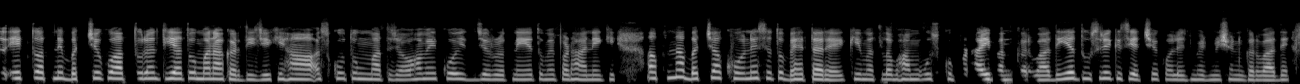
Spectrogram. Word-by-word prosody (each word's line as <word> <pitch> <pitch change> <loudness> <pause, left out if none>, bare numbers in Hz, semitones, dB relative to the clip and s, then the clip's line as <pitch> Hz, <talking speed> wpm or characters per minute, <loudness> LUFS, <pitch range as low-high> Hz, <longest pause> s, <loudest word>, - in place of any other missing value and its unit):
तो - - +3
एक 285 - +5
तो 295 - +3
अपने 275 0 0
बच्चे 250 +4 +1
को 280 +1 -3
आप 265 -2 +5
तुरंत 270 -1 0
या 270 -1 +8
तो 275 - 0
मना 255 -1 +5
कर 230 -2 +1
दीजिए 220 +1 -1
कि 250 - -1
हाँ, 240 -1 +2
अ, - - -3
स्कू 270 +2 -7
तुम 255 -2 -4
मत 230 0 -3
जाओ 220 0 -5
हमें 260 +2 -2
कोई 255 -2 -2
ज़रूरत 225 -2 -4
नहीं 225 0 +3
है 225 - +3
तुम्हें 230 -1 -7
पढ़ाने 220 -2 -1
की। - - -5 0.4
अपना 310 +4 0
बच्चा 300 +3 +2
खोने 275 +1 -1
से 280 0 -5
तो 280 +2 -4
बेहतर 230 0 +2
है 205 0 +1
कि 245 -2 -2
मतलब 230 0 -5
हम 230 -1 -2
उसको 245 - -8
पढ़ाई 235 +1 +5
बंद 210 0 -6
करवा 210 0 -3
दें 225 +3 -2
या 280 +2 +6
दूसरे 280 +1 +2
किसी 255 -2 +1
अच्छे 240 +2 +2
कॉलेज 220 -1 -6
में 220 0 -6
एडमिशन 215 +1 +1
करवा 205 -1 -1
दें। 215 +2 -4
240 Hz, 240 wpm, -24 LUFS, 220-265 Hz, 0.4 s, या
